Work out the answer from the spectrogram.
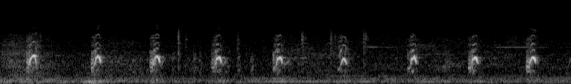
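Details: White-breasted waterhen, a real bird whose call trains decoys for trapping: nine loud, nasal honking notes spaced a little over half a second apart, over faint low background sounds.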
